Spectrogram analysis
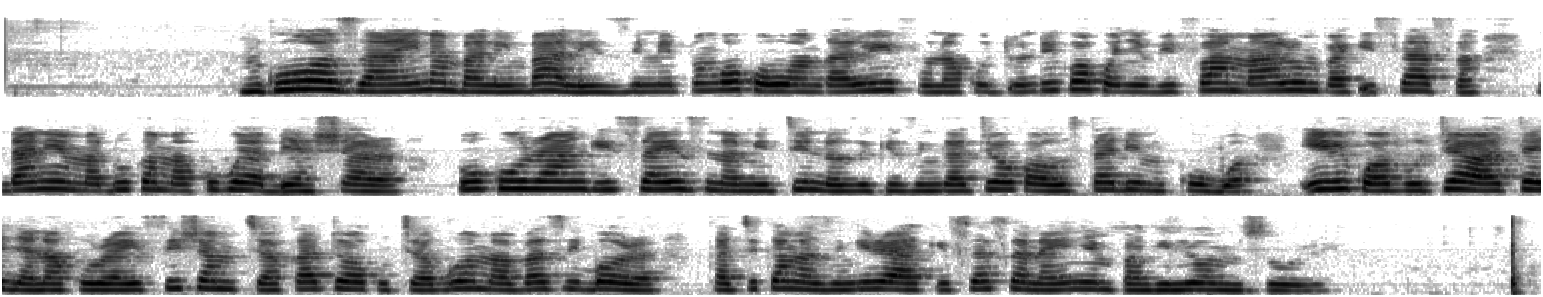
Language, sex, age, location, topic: Swahili, female, 25-35, Dar es Salaam, finance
